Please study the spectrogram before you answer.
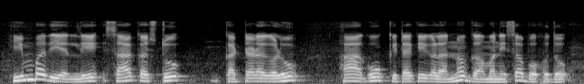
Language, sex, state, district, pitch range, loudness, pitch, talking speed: Kannada, male, Karnataka, Bangalore, 135-175 Hz, -13 LUFS, 150 Hz, 60 wpm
